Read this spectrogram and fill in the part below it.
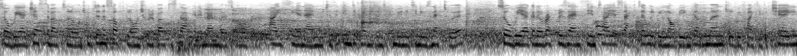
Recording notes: is at the MoJoCon Conference for Irish Tech News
